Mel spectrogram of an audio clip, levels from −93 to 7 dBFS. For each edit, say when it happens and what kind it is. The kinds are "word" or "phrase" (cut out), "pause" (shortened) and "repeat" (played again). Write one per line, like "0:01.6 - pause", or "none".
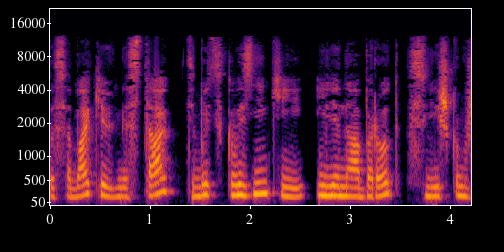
0:01.4 - word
